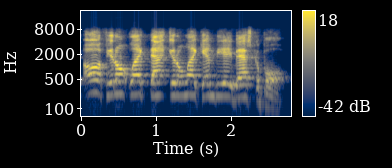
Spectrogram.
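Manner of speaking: high, loud fan imitation of his catchphrase; excited college kids. Son's friends yelling the announcer's catchphrase. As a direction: shout it like thrilled college kids. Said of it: "they said".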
